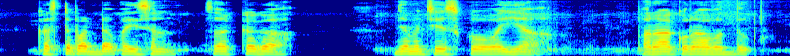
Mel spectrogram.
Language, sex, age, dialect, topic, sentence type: Telugu, male, 36-40, Telangana, banking, statement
